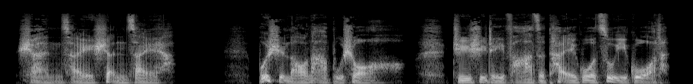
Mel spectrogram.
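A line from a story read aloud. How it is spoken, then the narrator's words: Sighing, reluctant monk. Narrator (Chinese): 那僧人叹了口气，终究是松了口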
